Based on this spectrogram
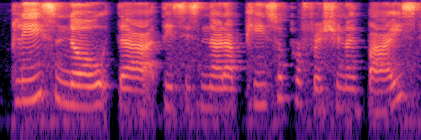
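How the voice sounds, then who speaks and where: A fairly high-pitched woman's voice in a Spanish accent, very slow in pace, with lively intonation. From Mexico. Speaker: YouTuber, international student. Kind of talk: vlog tutorial. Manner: hesitant with fillers.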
